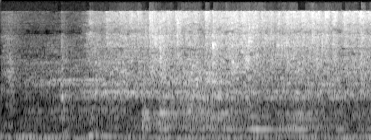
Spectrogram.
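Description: Water sloshing and rubbing as a scrubbed sneaker is rinsed in cool to slightly warm water, a close, steady wash of splashing with no voices.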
